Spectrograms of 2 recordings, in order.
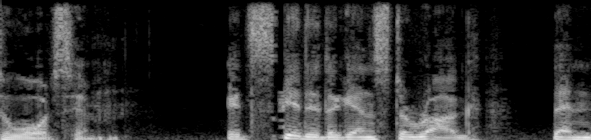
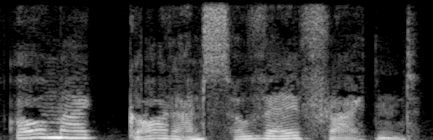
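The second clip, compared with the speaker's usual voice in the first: high-pitched, sarcastic pretend fear; mock someone's threat with fake alarm; mock fright; 7 semitones higher than usual. A narrator's reading. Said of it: "Von Rellstab laughed".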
